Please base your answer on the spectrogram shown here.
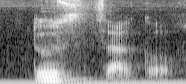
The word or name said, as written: Dooczako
